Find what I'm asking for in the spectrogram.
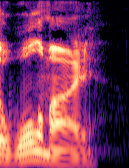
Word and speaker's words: Woolamai: It's not the Woolamai or Wollamai. – Nope. – It is the Woolamai. – That is the Australian pronunciation, which I think is the best we can do.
